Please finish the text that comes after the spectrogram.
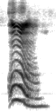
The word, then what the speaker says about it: on: That one's very closed, but it's very much in the nose. Okay? In English, pronounce the word on, which actually is a nasal vowel as well. However, we pronounce the N. You see the difference there? Keep the same shape in your mouth and purse your lips as if you're looking at fireworks and you're saying ooh, ooh.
